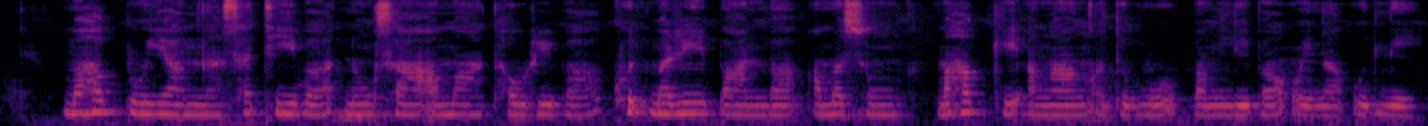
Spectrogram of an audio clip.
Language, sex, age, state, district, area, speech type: Manipuri, female, 30-45, Manipur, Chandel, rural, read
